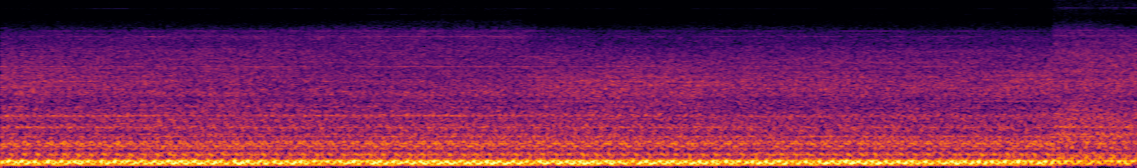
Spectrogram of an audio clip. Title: generator misfire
